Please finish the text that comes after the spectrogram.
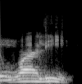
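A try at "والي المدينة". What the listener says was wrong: this is ism naqis. So therefore you wouldn't pronounce like you wouldn't pronounce the ya there. So you would say walil because it's like it's going on to Medina. So you can say wali al Medina, it's fine. Wali al Medina.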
